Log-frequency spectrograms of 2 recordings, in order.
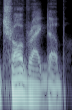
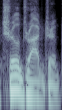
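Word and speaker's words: Traldragdubb: It contained a warrant for conducting me and my retinue to Traldragdub, or Trildradrub, for it is pronounced both ways as near as I can remember, by a party of 10 horse.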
